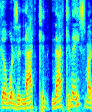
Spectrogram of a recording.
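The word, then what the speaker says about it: nattokinase: all the right things, like what is it, natkinase? Am I pronouncing that right?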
